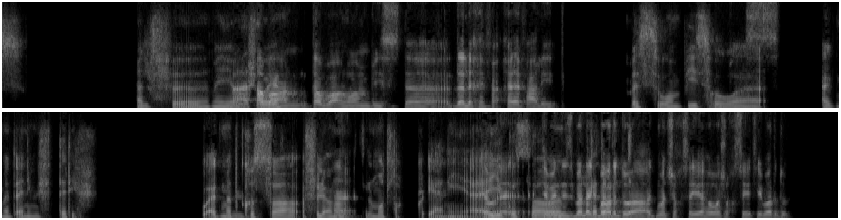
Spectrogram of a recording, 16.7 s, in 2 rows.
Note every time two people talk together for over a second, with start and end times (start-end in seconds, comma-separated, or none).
13.2-14.7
